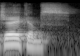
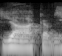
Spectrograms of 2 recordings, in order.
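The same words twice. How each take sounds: First: The name is said the common English way. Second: The name is said a less familiar way. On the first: This is how everyone says the name now. "I say Jacobs" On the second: This is the name's original pronunciation. "Stop mispronouncing my name. It's Jacobs"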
